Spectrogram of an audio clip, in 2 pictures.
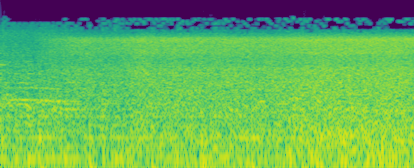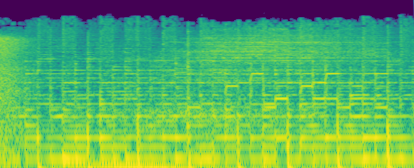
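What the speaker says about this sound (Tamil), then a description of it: "ஒகேனக்கல் காவிரி ஆற்றில் வெள்ளப்பெருக்கு குறைந்தது." Hogenakkal waterfalls on the Cauvery river during a flood, a loud, dense roar of falling water heard close for about four seconds before it cuts to a different scene.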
